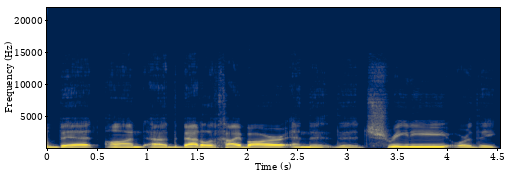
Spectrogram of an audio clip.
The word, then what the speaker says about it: Khaybar: And I'm wondering if you can comment a little bit on the Battle of Khaybar and the treaty or the covenant that was made with the Qurayshi people. Am I pronouncing Khaybar and Qurayshi correctly?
